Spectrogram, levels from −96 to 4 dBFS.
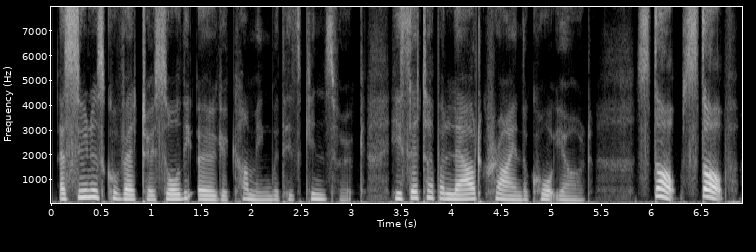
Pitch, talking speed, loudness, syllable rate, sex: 200 Hz, 190 wpm, -19 LUFS, 4.7 syllables/s, female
